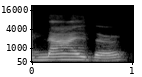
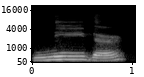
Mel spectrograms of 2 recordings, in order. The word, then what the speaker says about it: neither: Receipt, Lee, okay, once again, the Brits say neither, but Americans say neither.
